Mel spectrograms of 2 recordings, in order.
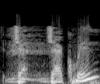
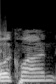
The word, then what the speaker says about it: Joaquin: Yeah, Everyone says Jaquin? Yeah, Joaquin, Joaquin. I just, man. Jamiroquai? Some people just go, can you just spell it? Can you spell it? You should just spell it like walking. Like that.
